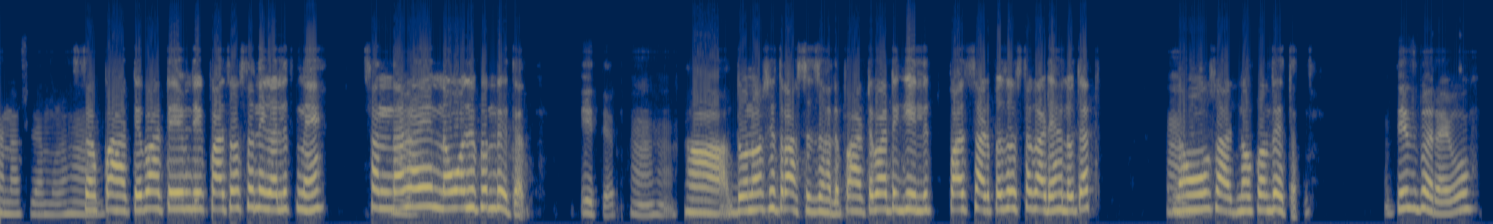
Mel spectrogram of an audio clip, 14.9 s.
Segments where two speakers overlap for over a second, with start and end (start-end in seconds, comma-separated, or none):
none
